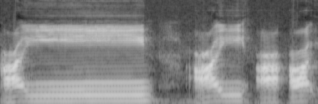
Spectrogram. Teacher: عین اس کو گلے کے آخری حصے سے نکالتے ہیں، ذرا سا اس کو نکالنے میں بھی تھوڑی سی مشکل ہوتی ہے.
